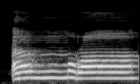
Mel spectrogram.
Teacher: mim sukun yang bertemu dengan huruf ra hukumnya adalah izhar syafawi cara membacanya adalah dengan membaca bunyi mim sukun dengan jelas tanpa ghunah yang dipanjangkan · Ra dibaca dengan tebal karena di sini ra berharakat fathah. Cara menebalkannya dengan mengangkat pangkal lidah. Kemudian ra di sini juga terdapat mad tabi'i karena ada alif yang sebelumnya berharakat fathah, jadi kita baca panjang 2 harakat.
